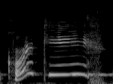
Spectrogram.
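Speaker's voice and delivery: very high, drawn-out squeal; mock quirky. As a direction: say it in a squeaky, exaggerated mocking pitch. Mocks a word she hates.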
